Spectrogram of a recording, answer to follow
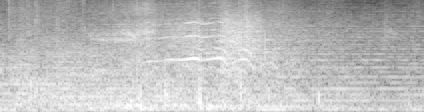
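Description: A horse whinnies once, a wavering high call from about half a second in to just past the middle, over background music with long held tones.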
